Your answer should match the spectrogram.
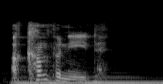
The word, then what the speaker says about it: accompanied: is accompanied right here so our stress is right in the middle accompanied accompanied very good very good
